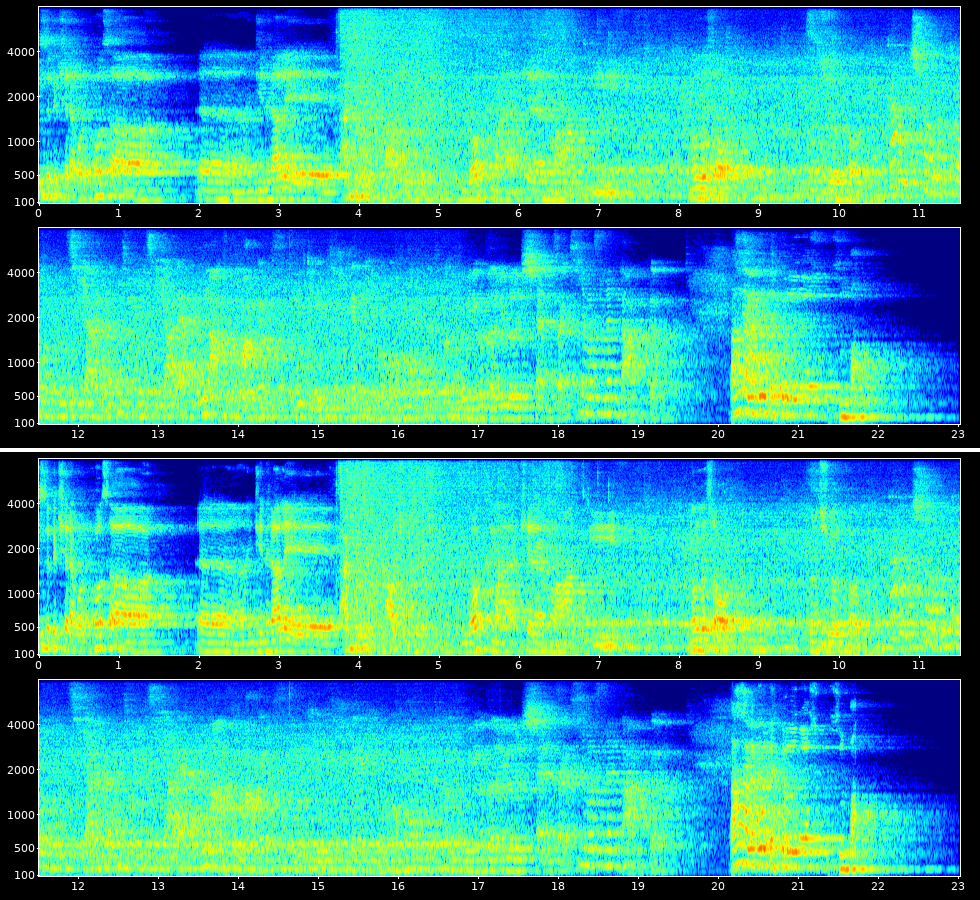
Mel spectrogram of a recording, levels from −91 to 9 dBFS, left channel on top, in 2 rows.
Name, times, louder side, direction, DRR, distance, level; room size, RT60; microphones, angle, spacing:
voice 1, 0.0-1.5 2.0-7.3 8.1-9.2 9.6-10.5 20.1-21.7, right 2 dB, 65° right, 4 dB, 0.9 m, -23 dB
sound 1, 3.7-17.0, right 1 dB, 25° right, 1.2 m, -36 dB
sound 2, 4.6-16.8, right 1 dB, 10° left, 2.1 m, -32 dB
voice 2, 9.6-9.9 10.6-19.3 19.6-20.6, left 1 dB, 70° left, -5 dB, 1.2 m, -29 dB
15.0 x 5.2 x 5.0 m, 2.2 s
head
